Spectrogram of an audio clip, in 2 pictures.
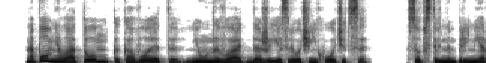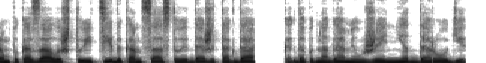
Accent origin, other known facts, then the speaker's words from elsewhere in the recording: Russia; Я же из России, помните?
